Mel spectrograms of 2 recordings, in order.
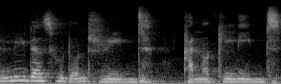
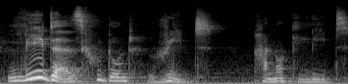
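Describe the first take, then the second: First: The phrase is spoken at a normal pace. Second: The phrase is spoken slowly and carefully.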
